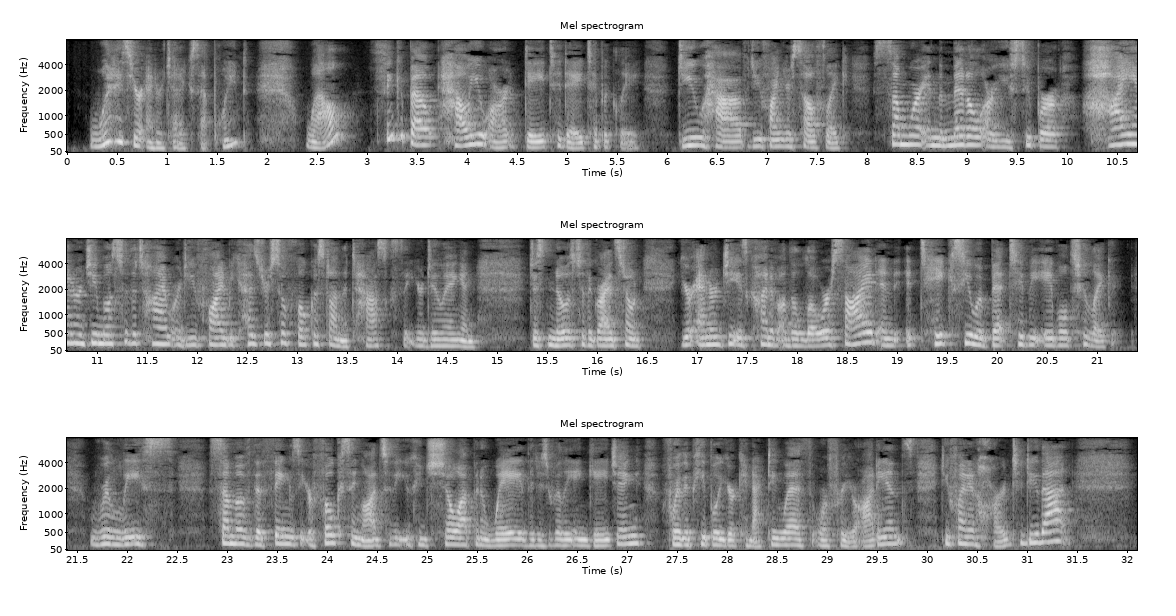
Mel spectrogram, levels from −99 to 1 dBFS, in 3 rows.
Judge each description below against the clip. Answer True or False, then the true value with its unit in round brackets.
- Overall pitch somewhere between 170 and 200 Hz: True (185 Hz)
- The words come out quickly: True (220 wpm)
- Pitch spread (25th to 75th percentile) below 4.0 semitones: False (4.5 semitones)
